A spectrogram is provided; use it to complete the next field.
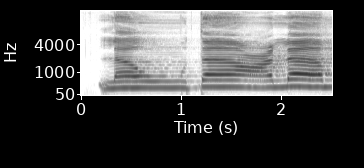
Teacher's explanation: Law ada huruf lin sebab ada waw sukun sebelumnya fathah. Cara bacanya dilembutkan.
